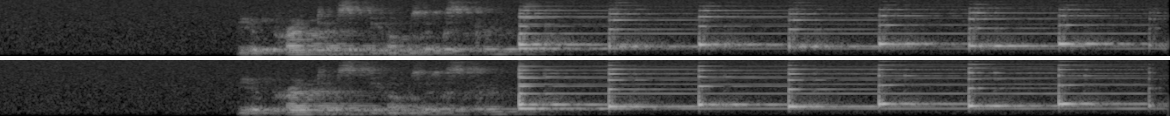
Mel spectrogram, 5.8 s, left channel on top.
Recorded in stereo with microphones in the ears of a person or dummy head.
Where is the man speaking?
20° left (ahead or behind), 6 m.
